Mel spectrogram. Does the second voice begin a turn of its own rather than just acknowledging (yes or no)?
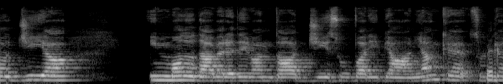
yes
